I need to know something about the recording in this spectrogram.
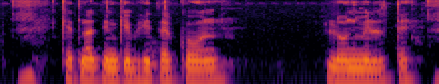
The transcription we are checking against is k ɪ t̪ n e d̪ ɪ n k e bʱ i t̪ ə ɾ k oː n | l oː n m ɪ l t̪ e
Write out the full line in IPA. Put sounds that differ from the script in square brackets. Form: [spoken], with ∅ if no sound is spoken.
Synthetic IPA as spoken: k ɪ t̪ n [a] d̪ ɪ n k e bʱ i t̪ ə ɾ k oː n | l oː n m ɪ l t̪ e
